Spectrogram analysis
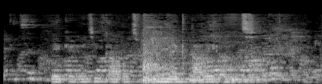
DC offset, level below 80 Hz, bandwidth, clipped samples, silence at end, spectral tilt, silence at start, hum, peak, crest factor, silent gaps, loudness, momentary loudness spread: under 0.1%; -44 dBFS; 11.5 kHz; under 0.1%; 0 s; -5.5 dB/octave; 0.05 s; none; 0 dBFS; 16 dB; none; -16 LUFS; 10 LU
